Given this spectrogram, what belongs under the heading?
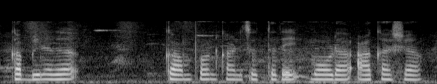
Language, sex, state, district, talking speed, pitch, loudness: Kannada, female, Karnataka, Raichur, 80 wpm, 225 Hz, -18 LUFS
